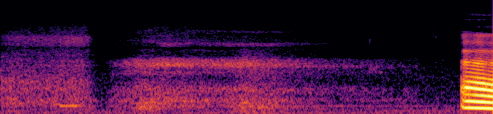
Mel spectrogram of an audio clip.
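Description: Slow, audible breath drawn in and let out during a hip and quad stretching routine, a soft airy rush lasting a few seconds with faint background noise, ending abruptly in a louder burst.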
